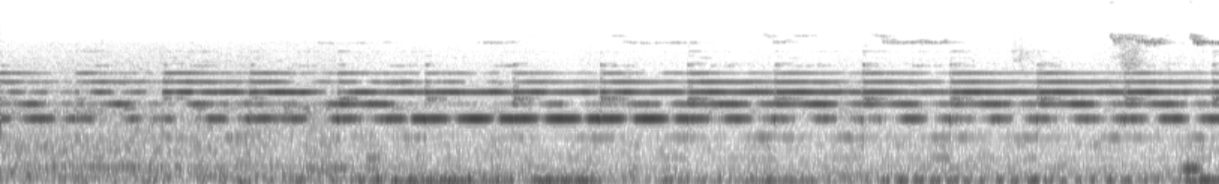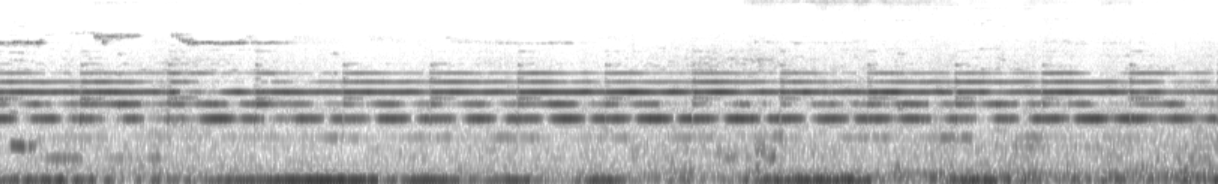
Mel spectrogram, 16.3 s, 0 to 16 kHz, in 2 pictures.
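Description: Metrolink commuter train pulling out past the platform: bilevel passenger cars rolling by with a low rumble that builds as the MP36 diesel-electric locomotive at the rear draws near, a steady high ringing tone over it throughout, and a few short high squeaks about halfway through.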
